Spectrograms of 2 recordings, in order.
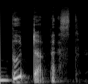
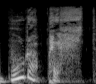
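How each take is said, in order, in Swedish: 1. Det uttalas med ett vanligt svenskt uttal. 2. Det uttalas med ett ungerskt uttal. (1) "istället för att säga" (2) "uttalar saker så som det låter i det landet"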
